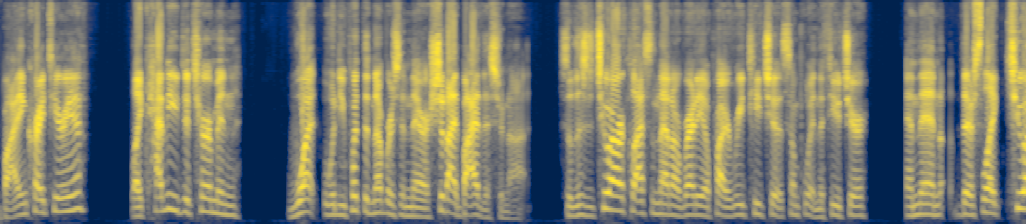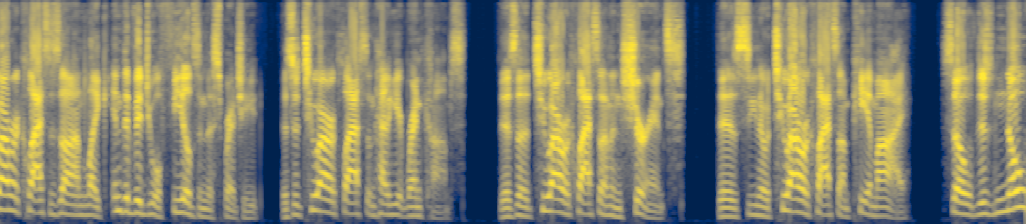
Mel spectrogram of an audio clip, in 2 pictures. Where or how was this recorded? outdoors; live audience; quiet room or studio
live audience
